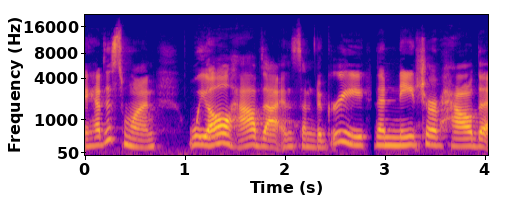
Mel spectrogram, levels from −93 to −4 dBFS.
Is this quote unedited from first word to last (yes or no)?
no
